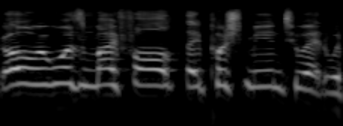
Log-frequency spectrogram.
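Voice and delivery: pleading voice climbing high. Retelling a movie scene, imitating a guy begging.

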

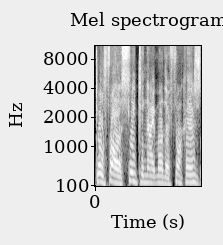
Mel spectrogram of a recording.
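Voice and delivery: put-on, high-pitched angry little-kid voice. Retelling getting mad as a kid: imitating own childhood deep voice. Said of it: "make my voice real deep".

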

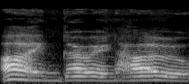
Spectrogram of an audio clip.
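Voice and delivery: loud, growled monster voice. Narrator reading a story, the Gruffle heading home in the rain, Gruffle growling. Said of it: "he growled".

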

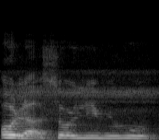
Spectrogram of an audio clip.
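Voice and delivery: mock deep Korean dub voice. Showing how a character's intro sounds in korean, imitating a much deeper voice. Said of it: "le suena a la voz mucho más grave en coreano".

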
